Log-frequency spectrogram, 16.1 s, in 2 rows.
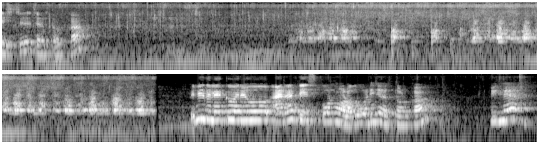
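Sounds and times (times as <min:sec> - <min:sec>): food sizzling in hot oil: 0:00.1 - 0:10.4
spatula scraping a pan: 0:04.2 - 0:10.4.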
